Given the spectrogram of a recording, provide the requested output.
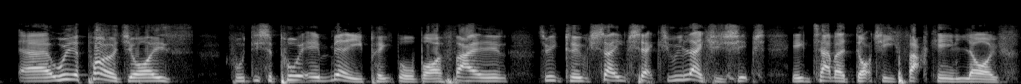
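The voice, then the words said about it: Put-on Cockney accent. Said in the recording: “What about Cockney? They're a Cockney.”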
